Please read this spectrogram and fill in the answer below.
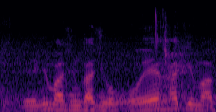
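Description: Faint speech, well below the louder speech on either side.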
